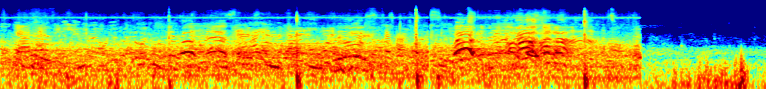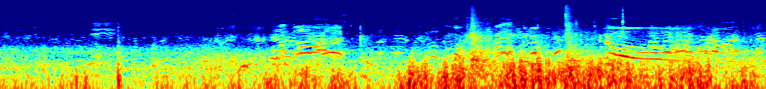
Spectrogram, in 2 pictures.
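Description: Young men shout and call out across an open outdoor field.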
